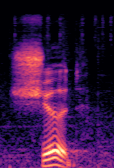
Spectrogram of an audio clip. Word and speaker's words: should: Remember, O and U make the sound ow, but for these tricky words, they make the sound oo, you, and should.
